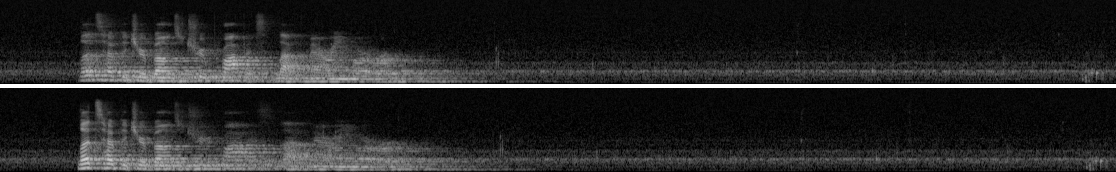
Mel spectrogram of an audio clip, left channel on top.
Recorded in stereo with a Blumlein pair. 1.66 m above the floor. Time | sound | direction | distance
0.8 | a woman speaking | 40° right | 0.9 m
